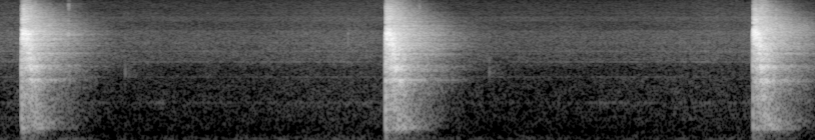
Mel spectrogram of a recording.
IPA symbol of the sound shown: t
